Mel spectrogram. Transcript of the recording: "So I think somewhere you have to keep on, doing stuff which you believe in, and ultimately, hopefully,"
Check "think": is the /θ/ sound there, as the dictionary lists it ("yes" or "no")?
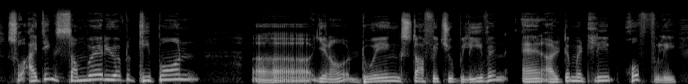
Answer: no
